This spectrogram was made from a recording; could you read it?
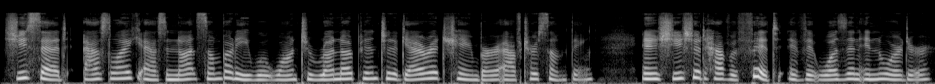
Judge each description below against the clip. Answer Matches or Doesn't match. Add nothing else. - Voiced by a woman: Matches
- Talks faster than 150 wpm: Matches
